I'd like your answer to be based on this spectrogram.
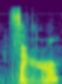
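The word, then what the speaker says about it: zao (枣): And a jujube is pronounced zao, so it's like early.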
